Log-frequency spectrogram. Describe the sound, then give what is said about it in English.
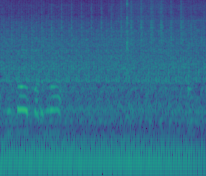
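A tractor engine idles steadily, a constant low rumble that holds even throughout, with a few faint higher tones briefly rising over it near the start, as the tractor lays down plastic over a California strawberry field being prepared for planting, on a foggy day. “Today, his crew is preparing for planting, using a tractor to lay down plastic to protect the strawberries.”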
